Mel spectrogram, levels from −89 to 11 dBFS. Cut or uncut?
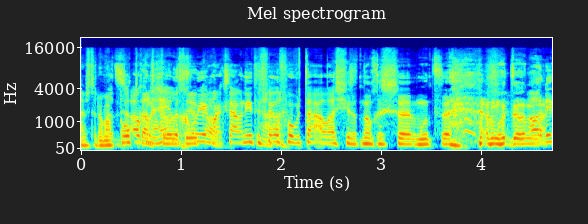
uncut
